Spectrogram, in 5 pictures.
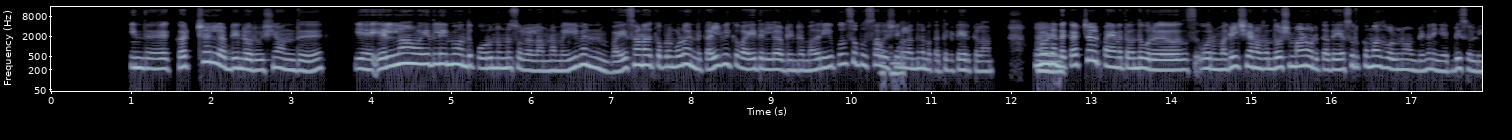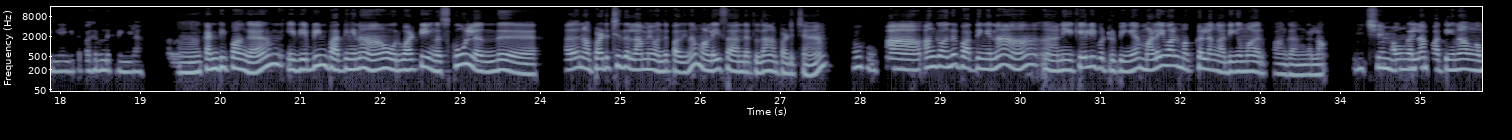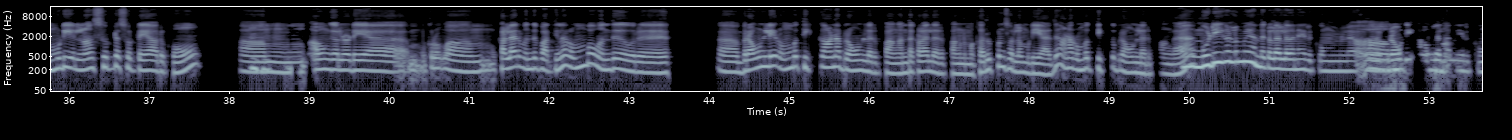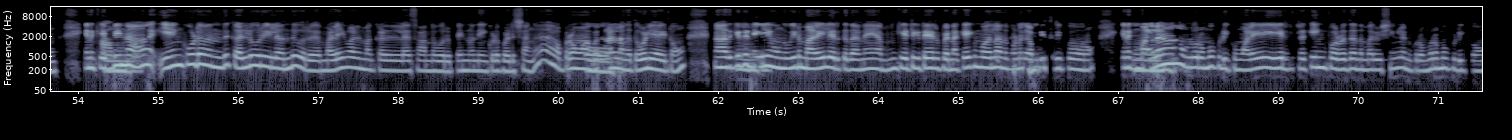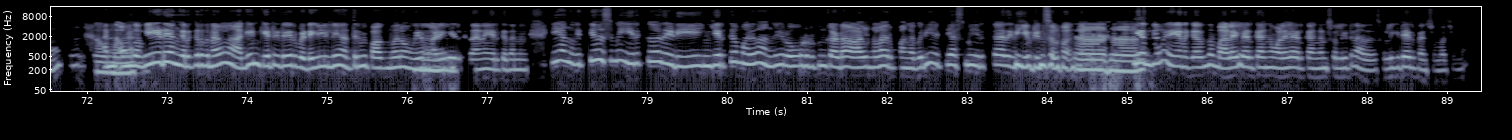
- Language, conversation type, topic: Tamil, podcast, உங்கள் கற்றல் பயணத்தை ஒரு மகிழ்ச்சி கதையாக சுருக்கமாகச் சொல்ல முடியுமா?
- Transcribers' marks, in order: inhale; tapping; other background noise; drawn out: "அம்"; unintelligible speech; inhale; inhale; laugh; inhale; in English: "ட்ரெக்கிங்"; inhale; in English: "அகைன்"; inhale; laughing while speaking: "'ஏய்! அங்க வித்தியாசமே இருக்காதேடி! இங்க … பெரிய வித்தியாசமே இருக்காதேடி!'"; inhale; other noise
